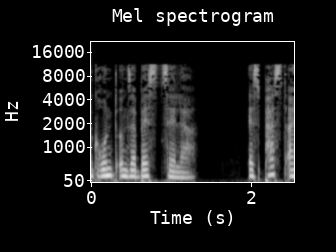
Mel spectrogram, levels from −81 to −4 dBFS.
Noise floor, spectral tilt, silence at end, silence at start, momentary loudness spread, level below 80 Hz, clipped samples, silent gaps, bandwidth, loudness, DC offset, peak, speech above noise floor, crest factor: -67 dBFS; -4.5 dB/octave; 0 s; 0 s; 11 LU; -42 dBFS; under 0.1%; none; 11.5 kHz; -21 LUFS; under 0.1%; -6 dBFS; 47 dB; 16 dB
